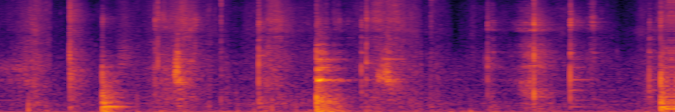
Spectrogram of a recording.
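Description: Plastic dough scraper scraping sticky bread dough out of a stainless steel mixing bowl: a run of short scrapes and knocks. A knock about three seconds in sets the bowl ringing briefly.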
